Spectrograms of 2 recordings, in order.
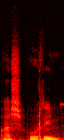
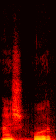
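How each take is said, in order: First: The word ends with a final im. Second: The word ends on the consonant r. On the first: The speaker calls it wrong. "atau ashhurim" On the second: The speaker calls it right.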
